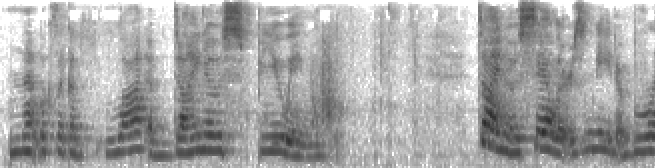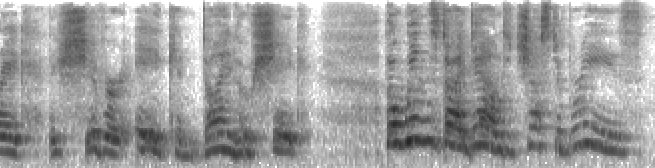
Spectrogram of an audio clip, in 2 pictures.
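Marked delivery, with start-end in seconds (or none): none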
